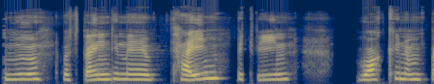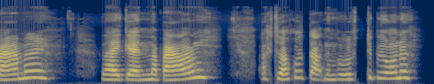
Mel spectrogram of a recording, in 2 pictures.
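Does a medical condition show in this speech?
Yes: deafness; congenital deafness, born deaf.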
